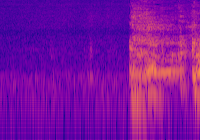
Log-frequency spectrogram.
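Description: Quiet room tone for over a second, then a man clears his throat with a sudden, harsh cough-like burst, running straight into the start of his speech near the end.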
